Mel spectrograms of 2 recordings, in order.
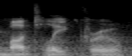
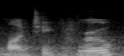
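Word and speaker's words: Mötley Crüe: It's like Montley Crew, but it's not Montley Crew, it's Monty, I think Monty Crew. I don't know, I might be saying it wrong still.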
